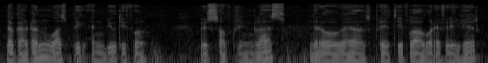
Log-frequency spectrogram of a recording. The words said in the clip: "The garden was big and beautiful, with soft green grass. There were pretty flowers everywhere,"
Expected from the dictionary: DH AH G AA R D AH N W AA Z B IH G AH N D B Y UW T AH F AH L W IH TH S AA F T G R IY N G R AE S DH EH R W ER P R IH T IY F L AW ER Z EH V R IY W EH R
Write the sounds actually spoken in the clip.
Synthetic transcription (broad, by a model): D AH G AA R D AH N W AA S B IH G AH N B Y UW T AH F AH L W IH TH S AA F G R IY N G L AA S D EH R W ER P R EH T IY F L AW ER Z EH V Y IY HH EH R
